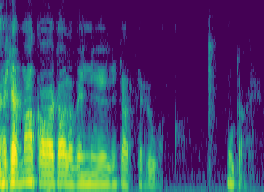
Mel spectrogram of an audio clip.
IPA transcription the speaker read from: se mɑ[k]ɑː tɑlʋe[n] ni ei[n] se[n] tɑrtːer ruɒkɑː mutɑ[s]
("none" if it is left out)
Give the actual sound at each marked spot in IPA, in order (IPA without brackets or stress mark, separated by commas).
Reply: k, n, none, none, s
